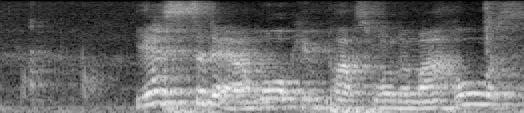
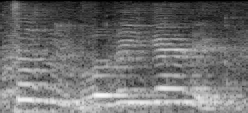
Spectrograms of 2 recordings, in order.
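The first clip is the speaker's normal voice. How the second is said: mock exasperation; 7 semitones higher than usual. Exasperated punchline, raised pitch.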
